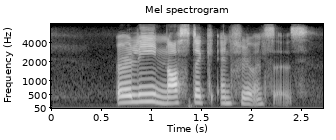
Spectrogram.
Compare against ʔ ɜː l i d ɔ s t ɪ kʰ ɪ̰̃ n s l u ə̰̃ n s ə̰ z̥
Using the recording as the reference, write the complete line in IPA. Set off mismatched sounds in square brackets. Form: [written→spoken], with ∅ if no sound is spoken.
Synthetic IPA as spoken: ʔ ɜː l i [d→n] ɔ s t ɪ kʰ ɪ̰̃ n [s→f] l u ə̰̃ n s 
